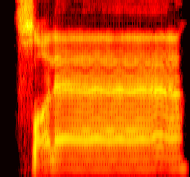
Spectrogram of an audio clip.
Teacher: So-nya dibaca menebal, lahnya dibaca 4 harokat. Atau boleh juga 2, boleh juga 6.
